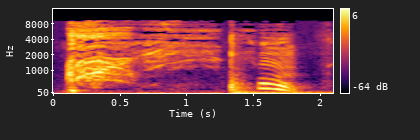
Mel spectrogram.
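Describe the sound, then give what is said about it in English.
A person's lingering cough, present ever since an accident, comes as two harsh, voiced bursts: the first drawn out and groaning, the second sharper and falling in pitch. “Can't get rid of that cough. It's a cough.”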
